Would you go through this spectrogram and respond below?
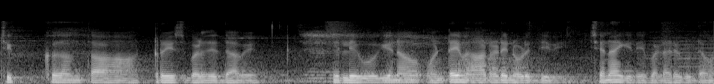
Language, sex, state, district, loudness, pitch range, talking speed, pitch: Kannada, male, Karnataka, Bellary, -18 LUFS, 90-100 Hz, 110 wpm, 95 Hz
